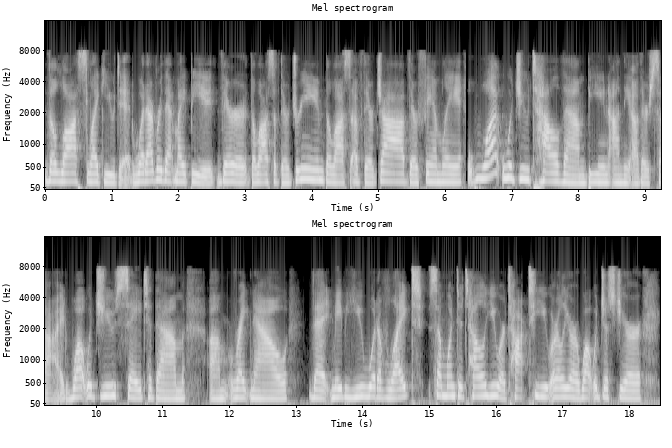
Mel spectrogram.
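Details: Adult woman speaking; normal voice.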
